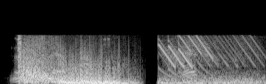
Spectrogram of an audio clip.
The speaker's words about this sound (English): There you go. You're going to hear that. You may hear both of them. But if you hear that thunder, man, that means I'm coming down hard on you. It's about to be some ugly stuff going on.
